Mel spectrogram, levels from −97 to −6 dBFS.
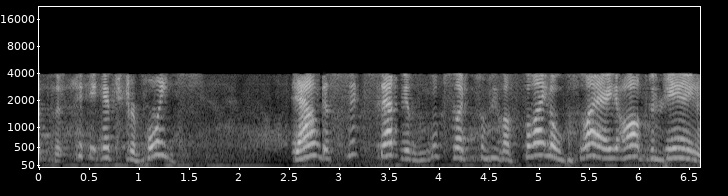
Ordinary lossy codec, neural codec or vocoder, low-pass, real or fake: AAC, 16 kbps; codec, 16 kHz, 1 kbps, FunCodec, trained on LibriTTS, 50 frames a second; 7.2 kHz; fake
